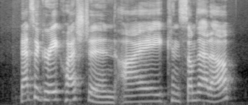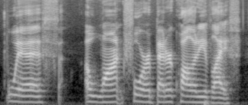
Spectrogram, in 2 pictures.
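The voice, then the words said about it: Faint Bronx New York accent. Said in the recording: “you're from the Bronx originally ... I've worked quite a bit on my accent, but a little bit still there.”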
